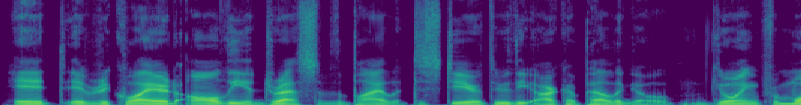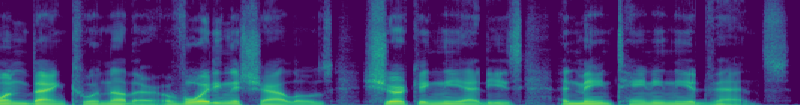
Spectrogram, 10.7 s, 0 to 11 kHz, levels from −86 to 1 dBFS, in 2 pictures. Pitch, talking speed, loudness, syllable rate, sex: 95 Hz, 165 wpm, -21 LUFS, 5.0 syllables/s, male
